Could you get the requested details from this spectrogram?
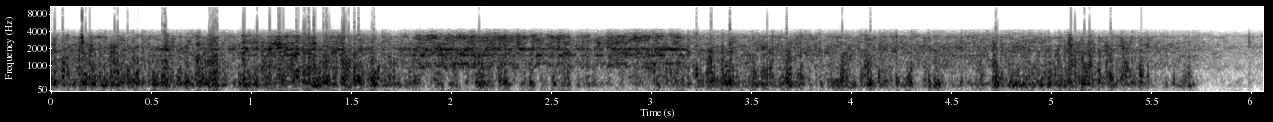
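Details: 2000 Nissan Maxima, just after a tire replacement, turning left: rough rhythmic metallic scraping pulsing with wheel rotation, caused by a bent brake pad grinding the thin brake dust shield; fixed by bending the part back.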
